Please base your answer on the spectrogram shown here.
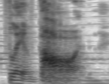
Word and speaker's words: FlamGawd: If it don't hurt your throat, you ain't saying it right. FlamGawd.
